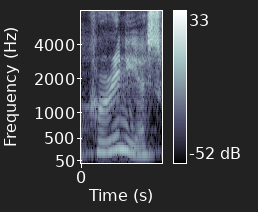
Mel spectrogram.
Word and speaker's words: Quirinius: This was while Quirinius was governor of Syria.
